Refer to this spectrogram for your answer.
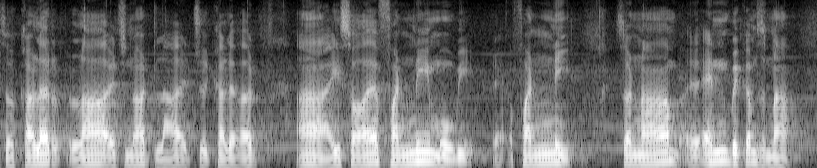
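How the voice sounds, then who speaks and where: A man talks fairly slowly in a strong Keralan accent. His intonation is fairly even. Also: medium pitch for a man. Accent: heavy Malayalam. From Kerala, India. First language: Malayalam.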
